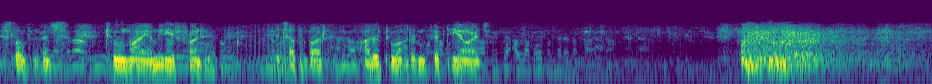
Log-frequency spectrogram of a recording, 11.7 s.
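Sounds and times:
speech: 0.2s - 7.4s
artillery shell bursting in a combat zone: 9.2s - 11.6s.

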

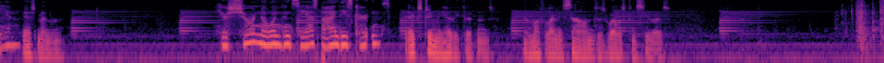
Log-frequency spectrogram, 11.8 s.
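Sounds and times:
speech: 0.3s - 1.0s, 2.9s - 9.1s
library door opening: 11.1s - 11.7s.

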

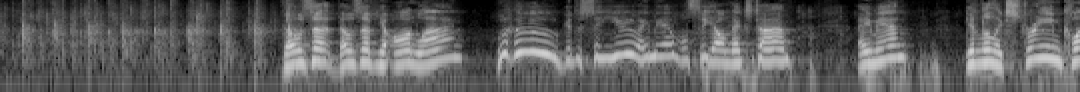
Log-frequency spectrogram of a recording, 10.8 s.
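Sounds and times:
audience applause for visitors: 0.0s - 2.8s
speech: 2.8s - 8.0s, 8.6s - 10.7s.

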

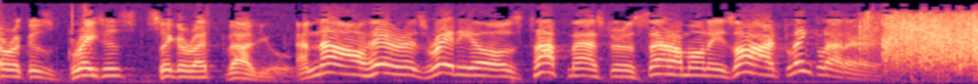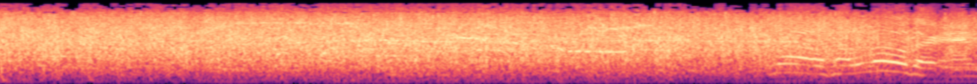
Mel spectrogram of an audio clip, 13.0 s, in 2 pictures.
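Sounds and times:
speech: 0.1s - 6.6s
crowd applauding: 5.7s - 13.0s.

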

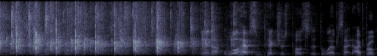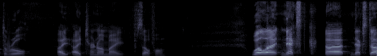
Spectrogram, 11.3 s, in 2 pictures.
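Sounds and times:
small group clapping for two guests: 0.0s - 4.0s
speech: 3.0s - 8.2s, 9.4s - 11.3s.

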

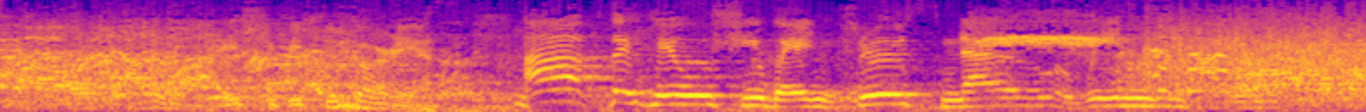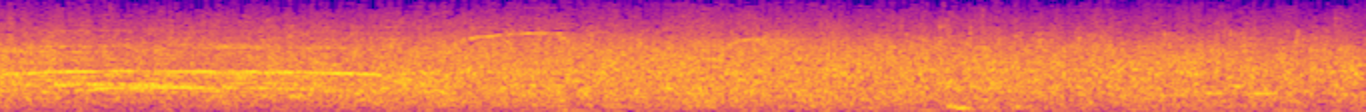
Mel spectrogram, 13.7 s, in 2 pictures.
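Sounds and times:
laughter: 0.0s - 2.5s, 5.5s - 6.7s, 11.4s - 13.3s
speech: 1.2s - 6.8s
whistles from audience: 5.0s - 5.7s, 9.1s - 9.8s, 10.4s - 11.0s
large audience clapping and cheering: 5.8s - 13.6s.

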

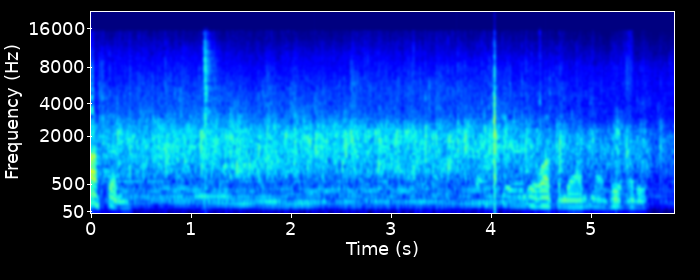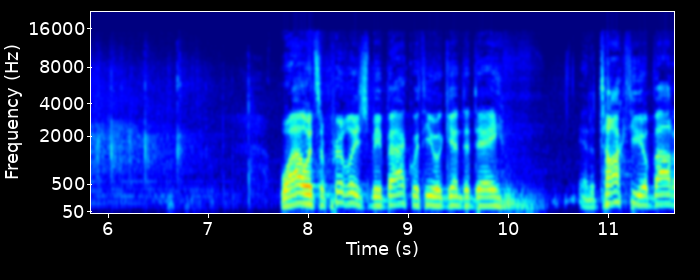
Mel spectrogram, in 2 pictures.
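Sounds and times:
speech: 0.0s - 0.5s, 4.1s - 5.7s, 7.7s - 11.6s
audience applause welcoming a speaker: 0.0s - 7.2s.

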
